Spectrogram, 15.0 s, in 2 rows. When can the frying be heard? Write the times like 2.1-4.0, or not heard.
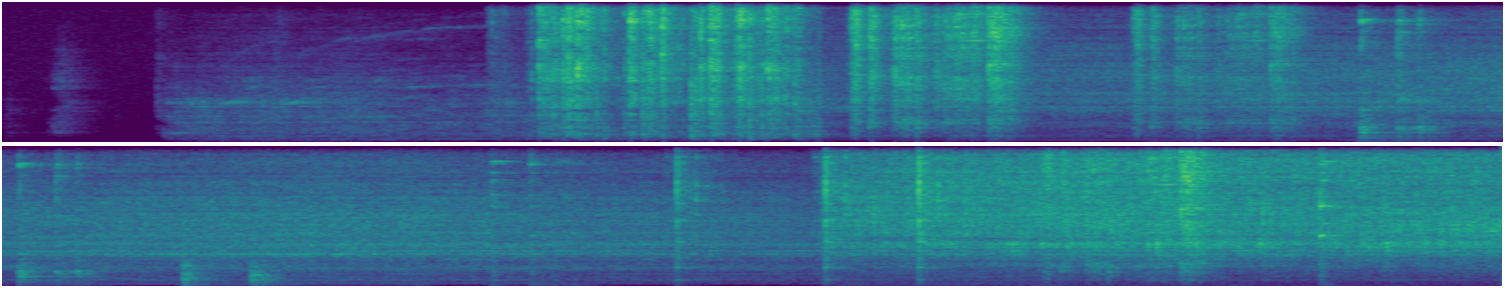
11.6-14.9.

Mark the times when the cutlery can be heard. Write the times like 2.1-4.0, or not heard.
2.6-14.2.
